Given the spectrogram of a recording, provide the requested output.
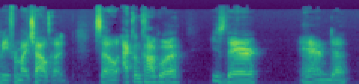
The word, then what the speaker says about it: Aconcagua: Aconcagua? I hope I'm pronouncing it right. – Yeah. – Aconcagua.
